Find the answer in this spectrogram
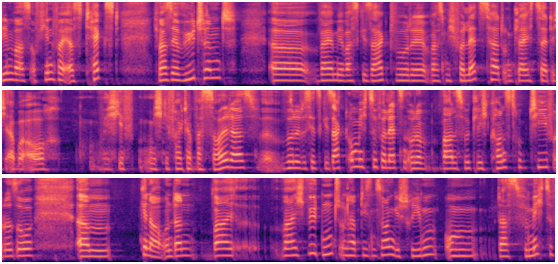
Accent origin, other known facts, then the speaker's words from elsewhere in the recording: Ravensburg, Baden-Württemberg, Germany; born there; accent: Swabian; Und ich komme gebürtig aus Ravensburg, da schwätzt man Schwäbisch.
